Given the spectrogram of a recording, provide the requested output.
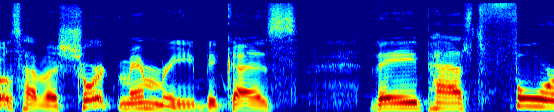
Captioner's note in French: voix de l'interprète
